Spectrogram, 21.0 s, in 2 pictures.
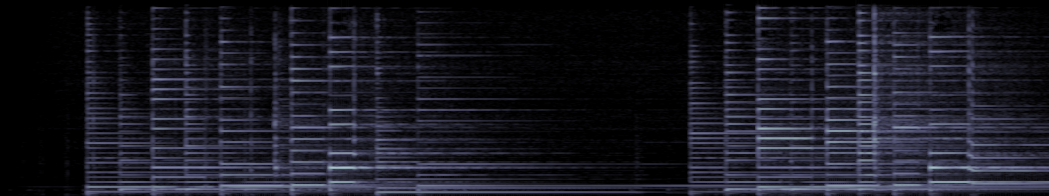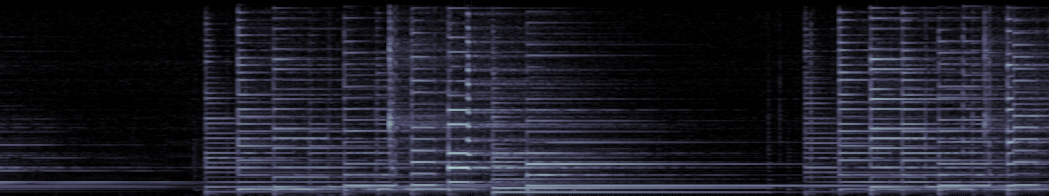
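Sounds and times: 
fingerstyle acoustic guitar melody: 0.2 - 20.9.

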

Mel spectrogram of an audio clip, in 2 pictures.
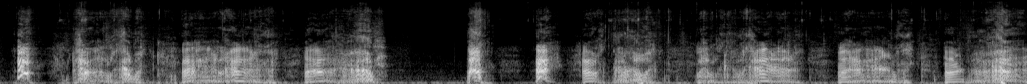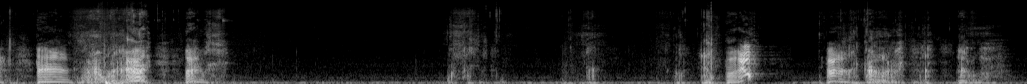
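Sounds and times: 
dog growling: 0.0 - 4.0, 4.7 - 12.7, 16.9 - 20.4
dog barking: 0.1 - 3.9, 4.7 - 12.6, 17.6 - 18.0.

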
